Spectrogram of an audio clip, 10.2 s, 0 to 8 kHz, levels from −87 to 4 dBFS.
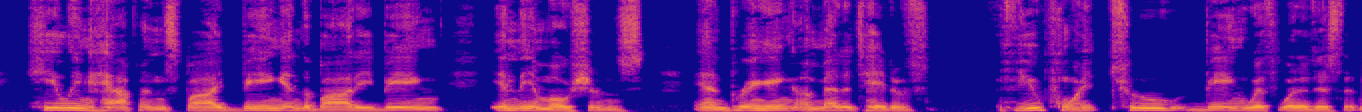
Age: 50-69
